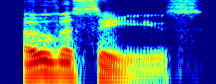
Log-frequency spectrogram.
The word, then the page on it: overseas: British English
